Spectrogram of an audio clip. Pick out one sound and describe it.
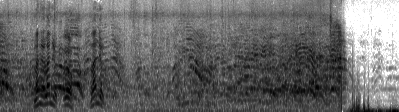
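Several men talk loudly and excitedly nearby outdoors.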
